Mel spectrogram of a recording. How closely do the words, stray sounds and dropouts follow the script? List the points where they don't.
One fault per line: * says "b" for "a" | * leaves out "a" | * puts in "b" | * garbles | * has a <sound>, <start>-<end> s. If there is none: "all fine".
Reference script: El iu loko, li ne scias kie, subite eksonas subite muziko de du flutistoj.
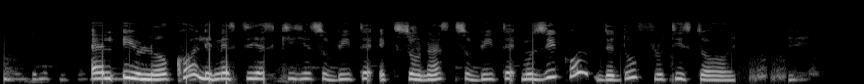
* has a laugh, 7.5-7.9 s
